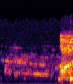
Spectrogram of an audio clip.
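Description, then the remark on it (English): A pet cat gives a drawn-out, wavering meow at moderate volume, followed by a louder, rougher burst at the end as if the cat is being handled. “have you got kitten, cats? Hello. This is Boris.”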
